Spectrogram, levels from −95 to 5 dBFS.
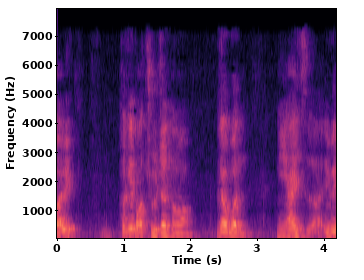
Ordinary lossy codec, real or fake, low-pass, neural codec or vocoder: AAC, 32 kbps; fake; 7.2 kHz; vocoder, 44.1 kHz, 128 mel bands every 256 samples, BigVGAN v2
